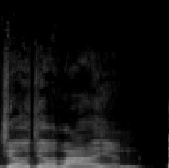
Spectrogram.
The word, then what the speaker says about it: JoJolion: And then the final part, which is JoJo Lion, and it's pronounced JoJolion.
